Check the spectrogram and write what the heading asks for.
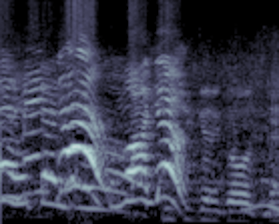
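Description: Children's voices calling out, several short high-pitched calls that rise and fall in pitch.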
